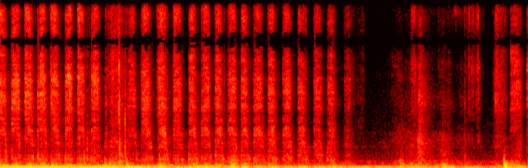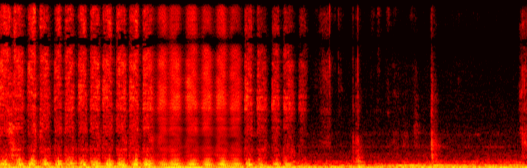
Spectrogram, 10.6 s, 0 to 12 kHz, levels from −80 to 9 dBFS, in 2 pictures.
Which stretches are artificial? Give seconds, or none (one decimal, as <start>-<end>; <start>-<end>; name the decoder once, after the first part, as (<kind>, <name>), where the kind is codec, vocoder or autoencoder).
6.8-7.7 (vocoder, Vocos)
